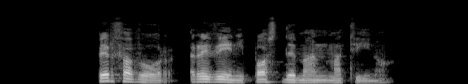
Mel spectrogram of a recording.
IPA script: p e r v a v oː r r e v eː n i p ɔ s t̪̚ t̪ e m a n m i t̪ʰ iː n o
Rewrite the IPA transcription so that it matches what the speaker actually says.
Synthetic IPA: p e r f a v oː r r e v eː n i p ɔ s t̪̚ d̪ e m a n m a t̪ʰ iː n o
